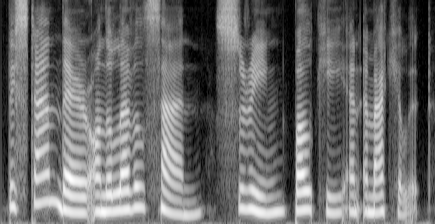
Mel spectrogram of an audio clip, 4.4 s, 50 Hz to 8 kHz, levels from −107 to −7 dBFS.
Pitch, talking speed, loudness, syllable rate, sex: 235 Hz, 150 wpm, -18 LUFS, 5.1 syllables/s, female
